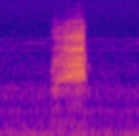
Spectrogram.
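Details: A wild female barn owl at her nest in Florida, at the University of Florida, has just laid her second egg; caught on a live nest camera. One harsh, hissing screech lasts about a third of a second over a low hum.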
